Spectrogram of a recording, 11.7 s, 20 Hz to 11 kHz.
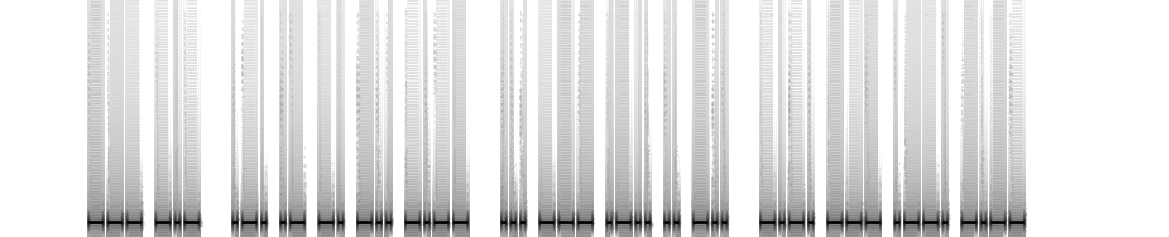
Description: Morse code, heard as a keyed tone, about 25 wpm, 700 Hz. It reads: OK RANDY SOLID COPY
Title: Practice QSO - Exchange 3 - More Info - 25wpm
